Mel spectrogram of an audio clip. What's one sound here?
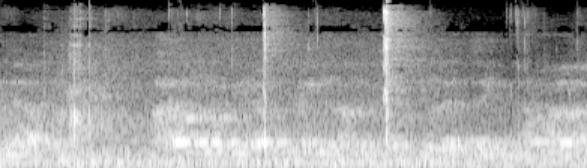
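A young woman smacks her lips.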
